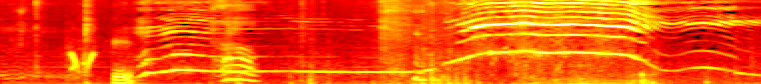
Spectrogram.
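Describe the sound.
A person squeals in a high, drawn-out voice. A long steady tone gives way to a louder, higher squeal that rises and falls, after brief vocal sounds at the start.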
